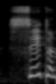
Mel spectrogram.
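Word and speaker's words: Tsetan: सेटन इनका नाम है, टी साइलेंट है, सेटन आप बोलेंगे।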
